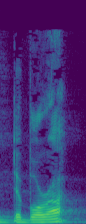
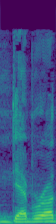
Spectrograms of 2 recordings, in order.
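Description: First: The stress is on the last syllable. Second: The stress is on the first syllable. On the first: This is the Hebrew way of saying it. "they would say Deborah" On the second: This is the American way of saying it. "we say Deborah"

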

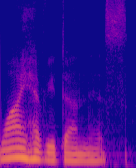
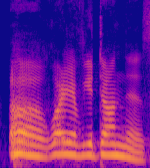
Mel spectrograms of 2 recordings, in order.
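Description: First: It sounds sad and brokenhearted. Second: It sounds angry and harsh.

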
